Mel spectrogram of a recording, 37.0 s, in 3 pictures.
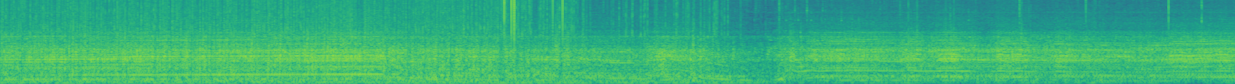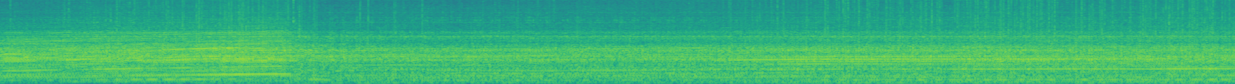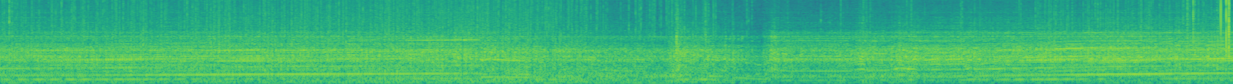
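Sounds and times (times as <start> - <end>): car engine accelerating: 0.0 - 37.0.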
